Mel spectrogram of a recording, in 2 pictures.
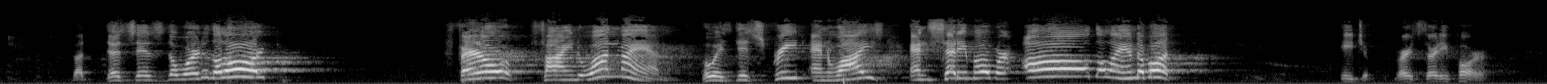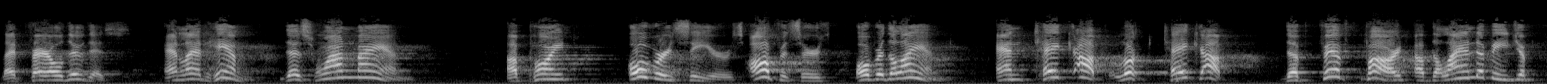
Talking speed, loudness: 110 wpm, -18 LUFS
